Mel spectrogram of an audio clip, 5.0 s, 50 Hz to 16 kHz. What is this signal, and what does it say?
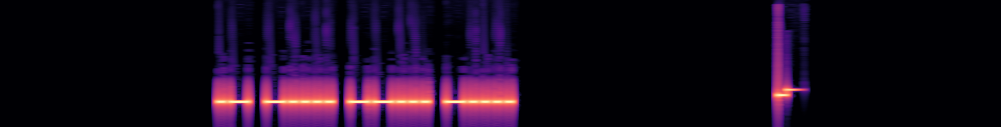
Morse code, heard as a keyed tone, about 40 wpm, 700 Hz. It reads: A676
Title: Common Cut Numbers - 4-Digit 40wpm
